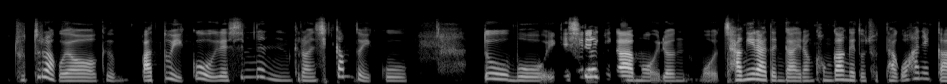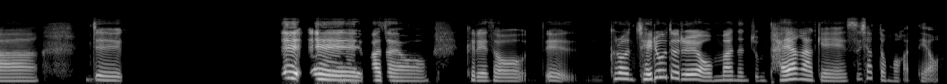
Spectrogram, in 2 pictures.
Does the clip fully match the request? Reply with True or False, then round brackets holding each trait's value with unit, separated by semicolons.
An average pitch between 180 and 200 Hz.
True (190 Hz)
